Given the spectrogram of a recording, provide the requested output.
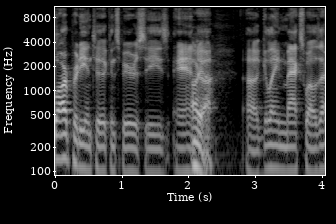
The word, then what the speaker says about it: Ghislaine: So you are pretty into conspiracies, and Ghislaine Maxwell, is that how you say it?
